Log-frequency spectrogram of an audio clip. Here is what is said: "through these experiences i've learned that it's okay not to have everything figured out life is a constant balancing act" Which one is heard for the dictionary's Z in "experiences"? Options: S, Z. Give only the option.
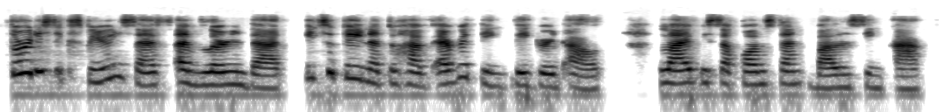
S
